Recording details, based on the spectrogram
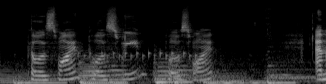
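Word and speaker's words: Piloswine: right yeah sure then we have Swinub and pillow swine pillow swine pillow Sween plus wine and then we have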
